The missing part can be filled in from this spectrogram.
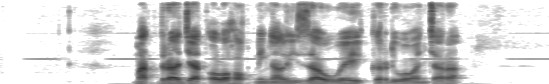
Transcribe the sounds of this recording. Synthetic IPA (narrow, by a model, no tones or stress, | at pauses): mat̪̚dɾad͡ʒat̪ɔlɔɦɔk̚niŋalizauweikɨrdiwawaɲt͡ʃaɾa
